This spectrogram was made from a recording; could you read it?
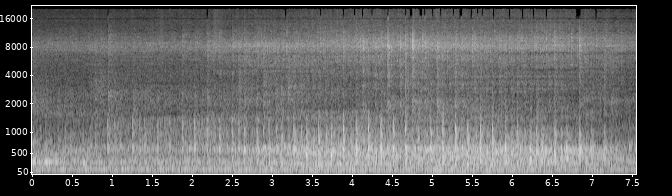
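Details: Brastemp BWL 09 washing machine on spin: a steady hum with a regular knock about three times a second, from noise in the worn suspension.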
